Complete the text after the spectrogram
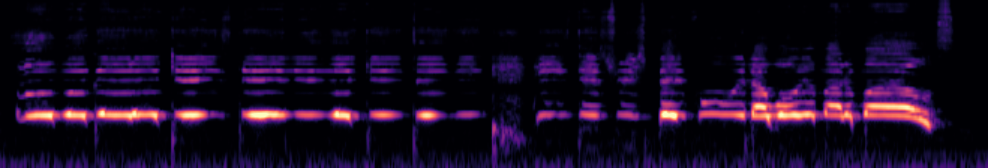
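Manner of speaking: put-on very high, loud, tearful sobbing wail. Retelling your mother's reaction as the police officer arrives, imitating her crying hard. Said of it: "Now my mama crying extra hard".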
